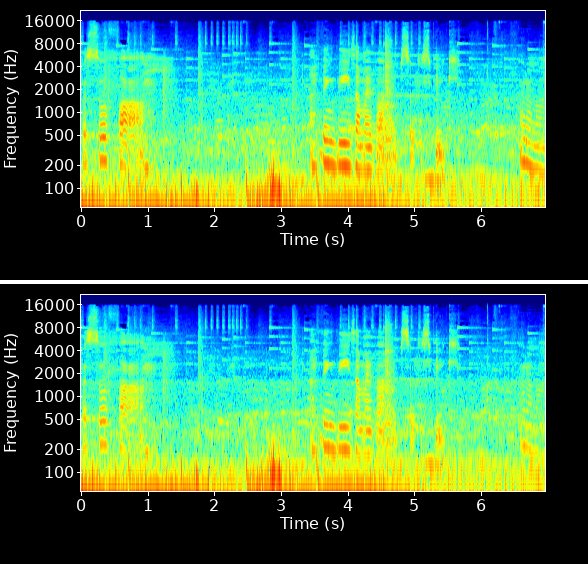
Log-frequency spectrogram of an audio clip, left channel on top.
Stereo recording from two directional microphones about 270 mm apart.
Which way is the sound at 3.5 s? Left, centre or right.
Centre.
